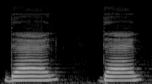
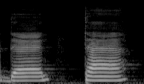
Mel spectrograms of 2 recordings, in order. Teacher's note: دال اور تا کی آواز جو ہے وہ باریک ہے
